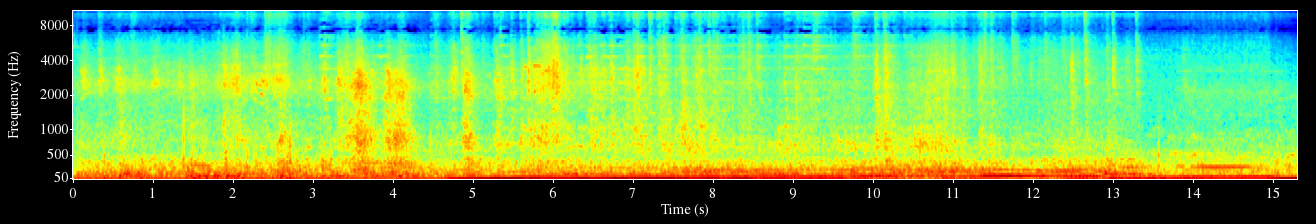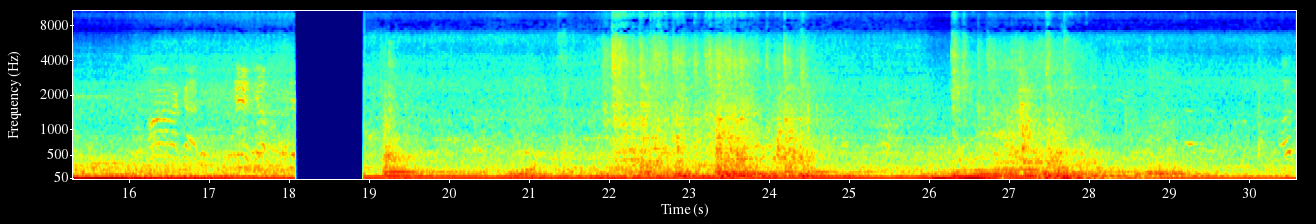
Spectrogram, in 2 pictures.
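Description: Hyundai wheel loader's diesel engine running hard as its bucket rams and drags metal railings, with repeated metal clattering and scraping. People's voices run underneath.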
